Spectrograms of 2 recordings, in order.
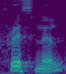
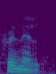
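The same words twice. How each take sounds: First: The s in the middle is sounded. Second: The s in the middle is silent. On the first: The speaker calls it wrong. "it is not pronounced as Fresnel" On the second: The speaker calls it right. "it is pronounced as Fresnel, though the spelling is Fresnel"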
